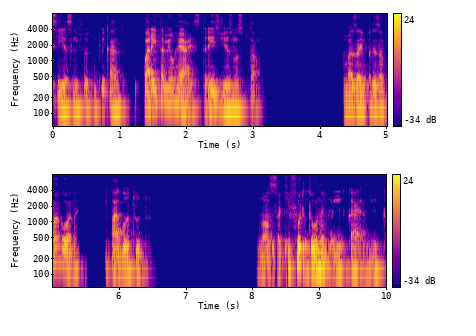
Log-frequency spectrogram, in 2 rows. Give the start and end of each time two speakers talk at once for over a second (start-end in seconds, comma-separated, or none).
none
